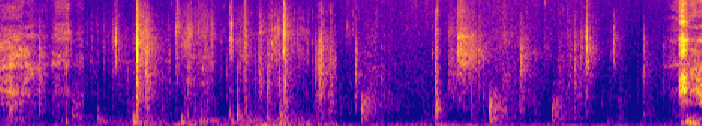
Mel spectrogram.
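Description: Footsteps descending a narrow stone staircase into a wine cellar: many irregular, soft steps and scuffs, fairly faint, with a firmer thump near the end.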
